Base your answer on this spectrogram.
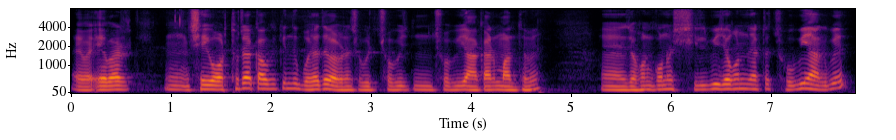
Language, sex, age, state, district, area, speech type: Bengali, male, 18-30, West Bengal, Dakshin Dinajpur, urban, spontaneous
